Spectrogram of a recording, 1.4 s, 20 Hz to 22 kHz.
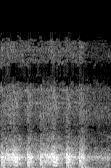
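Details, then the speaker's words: VW Fox with a P0303 misfire, coils already replaced elsewhere, cranking compression test: the cranking beat stumbles with one weak stroke in each cycle of quick even pulses; low compression in one cylinder. "so one peak to peak missing a peak one to mission one two okay so each one of them Peaks is compression"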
